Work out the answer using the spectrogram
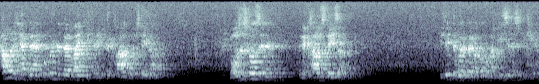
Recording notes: Please forgive the quality of the audio as we are experiencing some start up issues on a new sound system.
